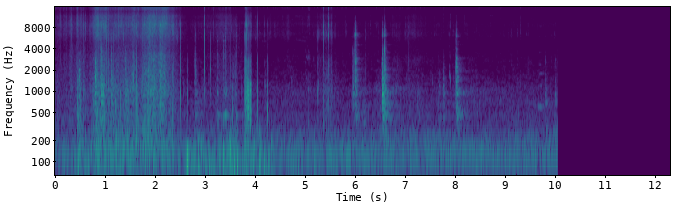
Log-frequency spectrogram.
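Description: Metal clinks and rustling handling noise from hand tools and parts being worked under a go-kart: a few sharp, separate clanks, with a steady low hum underneath. The sound cuts off abruptly about ten seconds in.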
